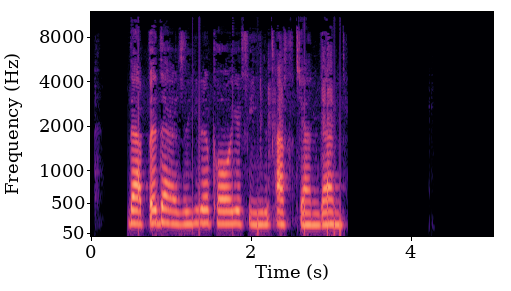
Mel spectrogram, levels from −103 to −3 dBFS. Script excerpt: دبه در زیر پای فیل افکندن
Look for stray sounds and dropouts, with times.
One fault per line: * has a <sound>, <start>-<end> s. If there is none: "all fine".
all fine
